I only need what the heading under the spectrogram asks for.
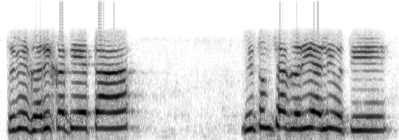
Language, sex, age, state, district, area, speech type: Marathi, female, 45-60, Maharashtra, Wardha, rural, conversation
